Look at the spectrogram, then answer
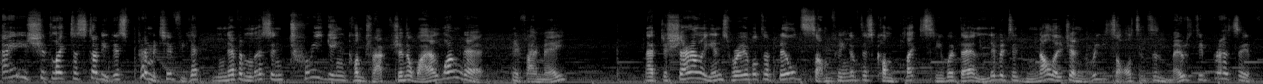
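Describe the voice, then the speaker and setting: A nasal, put-on character voice at a middle pitch goes at a fairly quick pace with clear music in the background. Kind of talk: stiff, formal, pedantic.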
